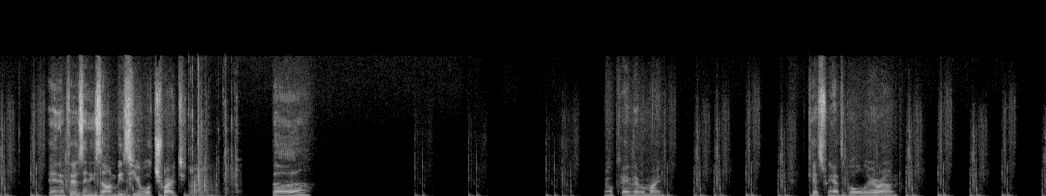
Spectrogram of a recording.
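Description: Footsteps run quickly across a hard wooden floor.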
